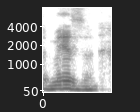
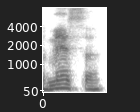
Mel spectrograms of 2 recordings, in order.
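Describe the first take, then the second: First: মেজা with a voiced Z; Portuguese Z sound. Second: মেসা with an unvoiced S; Spanish S sound. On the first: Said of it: "জ এর মতো উচ্চারণ হচ্ছে". (মেজা, মাঝে জ ধ্বনি) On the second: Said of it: "মেসা হচ্ছে হলো আপনার স্প্যানিশে". (মেসা, মাঝে স ধ্বনি) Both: Shown as a demonstration.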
